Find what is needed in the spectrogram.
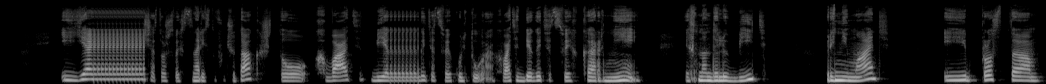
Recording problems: audio freezing; at 1 s for 0.5 s and at 4 s

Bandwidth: 17.5 kHz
